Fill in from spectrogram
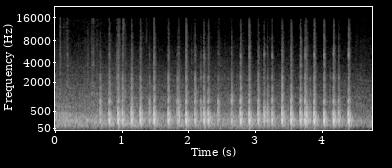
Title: Touareg gear box rattling noise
